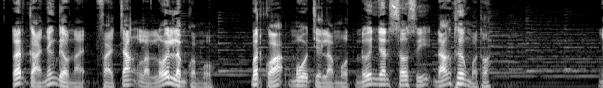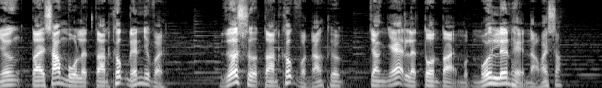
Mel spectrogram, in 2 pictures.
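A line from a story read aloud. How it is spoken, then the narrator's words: Muttering to himself. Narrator (Vietnamese): Ông lẩm bẩm nói một mình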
